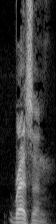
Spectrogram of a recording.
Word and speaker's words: rosin: Or is it pronounced R-O-S-I-N? – Resin. – Resin or rosin? – It's resin. – Resin. – Yeah, but is there also an R-E-S-I-N?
